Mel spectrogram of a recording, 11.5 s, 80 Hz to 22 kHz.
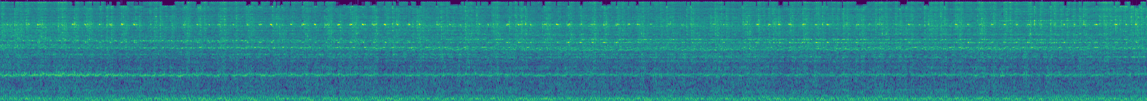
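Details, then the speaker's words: Fiat 125 twin-cam on CNG after installing a new gas injector at the carburettor and the original air filter, idling just after starting; steady even smooth low hum, no misses or knocks, runs cleanly and very well. "Ahí está. Anda espectacular, Anda muy bien."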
